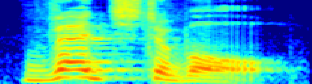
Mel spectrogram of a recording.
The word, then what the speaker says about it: vegetable: Vegetable. Primary stress is on the first syllable. Not vegetable. Vegetable.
